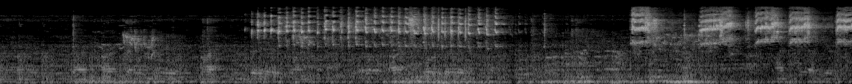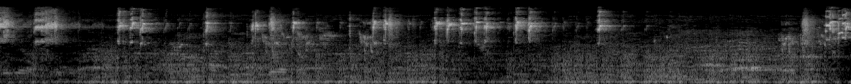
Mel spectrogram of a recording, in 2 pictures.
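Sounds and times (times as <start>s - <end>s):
bird chirping: 6.3s - 17.0s.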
